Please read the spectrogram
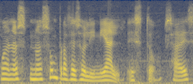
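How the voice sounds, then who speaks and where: Her pitch varies in an ordinary way. There is noticeable background noise behind this woman. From Spain, La Sagra, Toledo. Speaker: youth association founder. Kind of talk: interview.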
